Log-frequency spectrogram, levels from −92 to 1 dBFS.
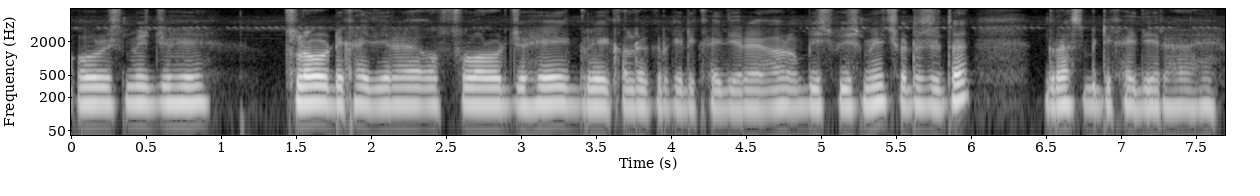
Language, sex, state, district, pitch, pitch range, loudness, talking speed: Hindi, male, Arunachal Pradesh, Papum Pare, 145 Hz, 140-150 Hz, -19 LUFS, 250 wpm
